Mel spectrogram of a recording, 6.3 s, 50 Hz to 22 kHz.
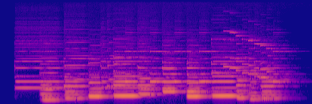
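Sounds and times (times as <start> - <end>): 
organ: 0.6 - 5.8.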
